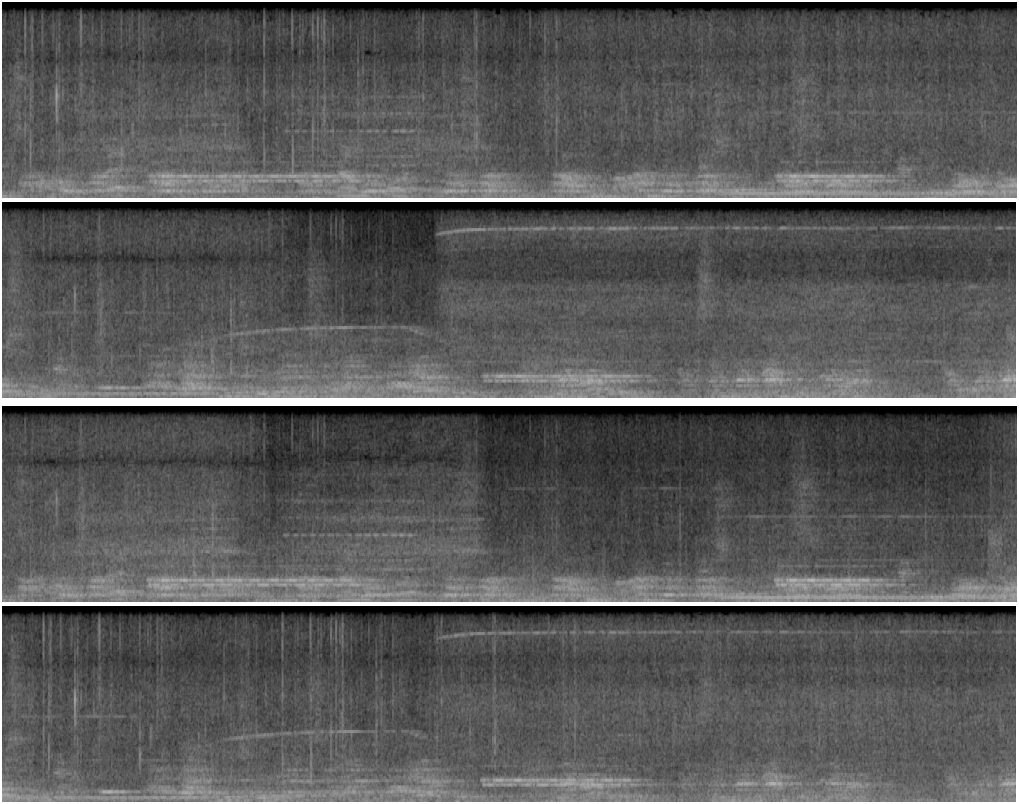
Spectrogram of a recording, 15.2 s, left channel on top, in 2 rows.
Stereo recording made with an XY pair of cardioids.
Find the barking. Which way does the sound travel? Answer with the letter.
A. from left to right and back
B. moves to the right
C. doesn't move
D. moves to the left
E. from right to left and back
D.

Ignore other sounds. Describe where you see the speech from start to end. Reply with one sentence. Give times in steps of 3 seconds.
In this clip you hear the speech on the left from 0 s, in the centre from 6 s and on the left from 12 s.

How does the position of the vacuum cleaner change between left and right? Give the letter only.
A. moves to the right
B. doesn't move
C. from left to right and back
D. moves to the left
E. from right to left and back
D.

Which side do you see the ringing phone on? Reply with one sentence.
In this clip you hear the ringing phone on the right.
